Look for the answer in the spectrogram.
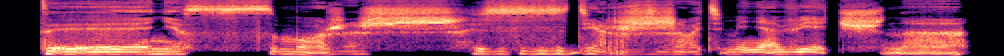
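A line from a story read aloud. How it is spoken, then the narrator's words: Furious hiss. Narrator (Russian): Дракон шипел в ярости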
